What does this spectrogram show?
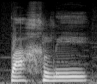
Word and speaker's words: parler: A pronúncia correta é regarder, parler, écouter.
